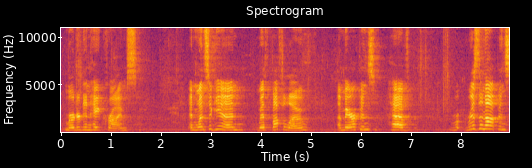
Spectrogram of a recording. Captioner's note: none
